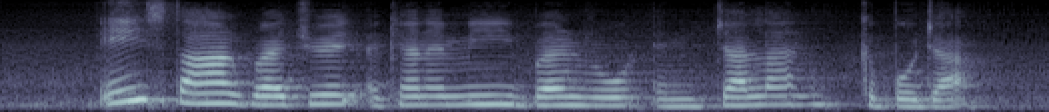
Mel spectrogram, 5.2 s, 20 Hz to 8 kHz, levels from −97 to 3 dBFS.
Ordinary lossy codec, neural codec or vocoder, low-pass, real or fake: none; codec, 16 kHz, 0.9 kbps, LongCat-Audio-Codec; none; fake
